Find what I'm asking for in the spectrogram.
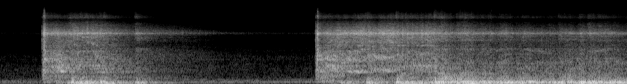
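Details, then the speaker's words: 1990 Ford Mustang 5.0 GT V8, sat over 4 years with engine apart, on existing fuel system with fuel pressure: catches, stumbles, restarted, idles lumpy and uneven; really bad misfires, owner suspects sticking injectors. "so got some really bad misfires i'm i'm uh a little suspicious of i'm suspicious that we have some bad injectors like sticking injectors"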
